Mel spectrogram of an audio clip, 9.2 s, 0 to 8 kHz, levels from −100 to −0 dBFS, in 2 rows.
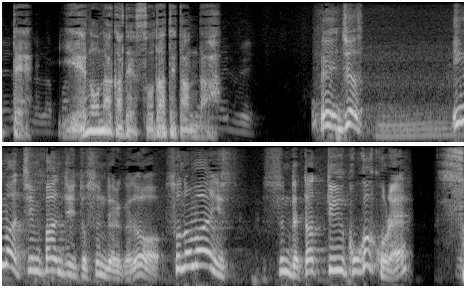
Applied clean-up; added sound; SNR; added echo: none; none; none; none.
